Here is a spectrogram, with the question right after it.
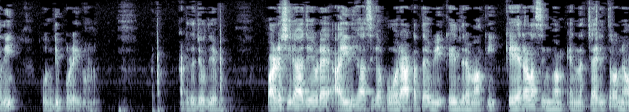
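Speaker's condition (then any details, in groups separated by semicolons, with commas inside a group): No condition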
